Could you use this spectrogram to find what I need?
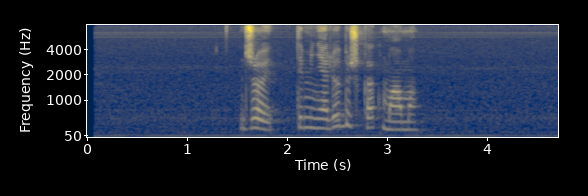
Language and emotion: Russian, neutral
